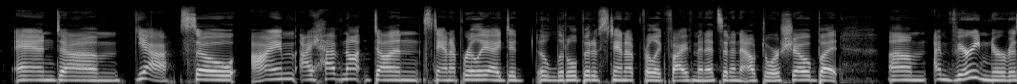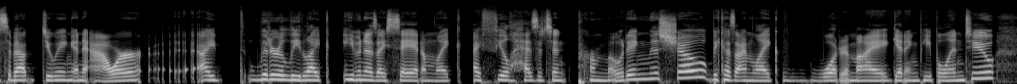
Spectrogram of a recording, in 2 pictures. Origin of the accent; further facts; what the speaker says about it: Texas, United States; I grew up in Texas, my and my my dad's from Texas, my mom's from New Jersey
